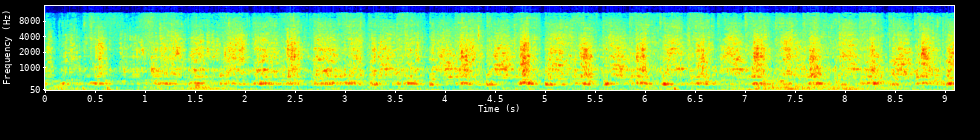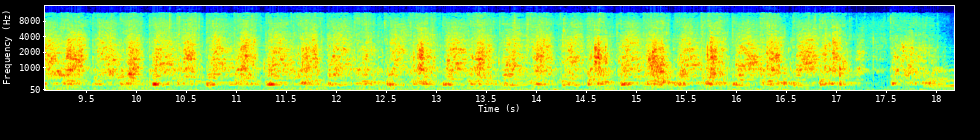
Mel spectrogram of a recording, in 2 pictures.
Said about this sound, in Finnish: Joo, ja jos, jos kaikki eivät keksineet mikä ääni tämä oli, niin tämä oli, kertokaa. No, minulle, tuttu ääni Minulle kyllä oli tuttu siis ää, ää, ääni, tota, lypsämisen ääni. Olisiko jonkun tyyppisen? Se ei ehkä ollut kuitenkaan emali ämpäri.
